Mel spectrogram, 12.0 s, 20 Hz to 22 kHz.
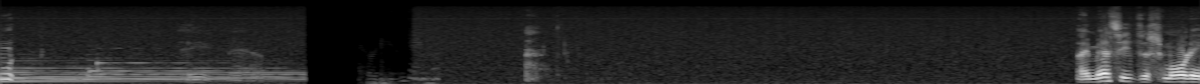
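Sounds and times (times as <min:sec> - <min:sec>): hymn accompaniment chord: 0:00.0 - 0:03.1
microphone hiss: 0:00.0 - 0:12.0
person clearing throat: 0:05.2 - 0:05.6.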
